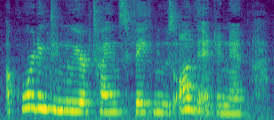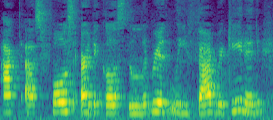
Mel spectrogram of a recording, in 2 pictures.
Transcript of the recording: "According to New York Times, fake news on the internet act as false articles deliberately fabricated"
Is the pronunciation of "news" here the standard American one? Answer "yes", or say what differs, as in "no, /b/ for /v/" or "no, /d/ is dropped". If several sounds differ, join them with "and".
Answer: yes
